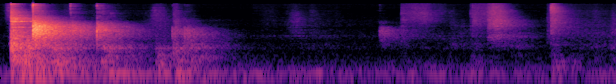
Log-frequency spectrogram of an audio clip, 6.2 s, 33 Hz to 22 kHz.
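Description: Pool break shot in 9-ball: a sharp crack as the cue ball smashes into the rack, then the balls clacking apart and knocking off the cushions for about two seconds, with a few fainter clicks afterwards.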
